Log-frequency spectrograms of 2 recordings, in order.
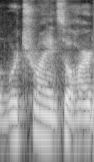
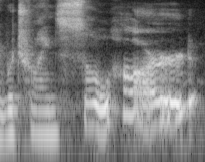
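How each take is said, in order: First: Lightly mocking company excuse; a touch of fake sincerity; company excuse, only lightly mocked; mild mock apology. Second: Higher, very slow, put-on simpering voice; mocking the company's excuse in a put-on voice; sarcastic company voice. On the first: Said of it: "And they're like". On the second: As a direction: drag it out in a fake sweet whine. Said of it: "so now they're like".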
